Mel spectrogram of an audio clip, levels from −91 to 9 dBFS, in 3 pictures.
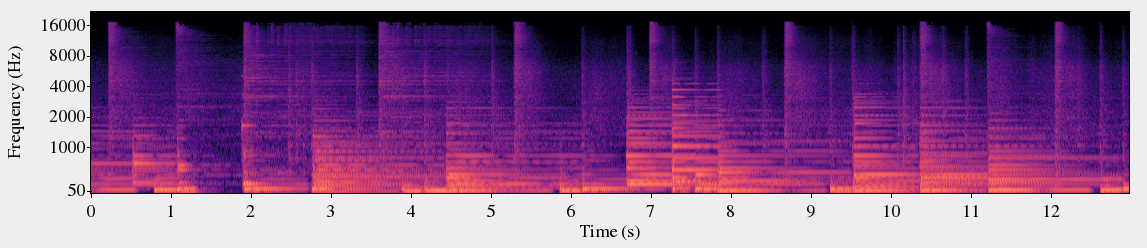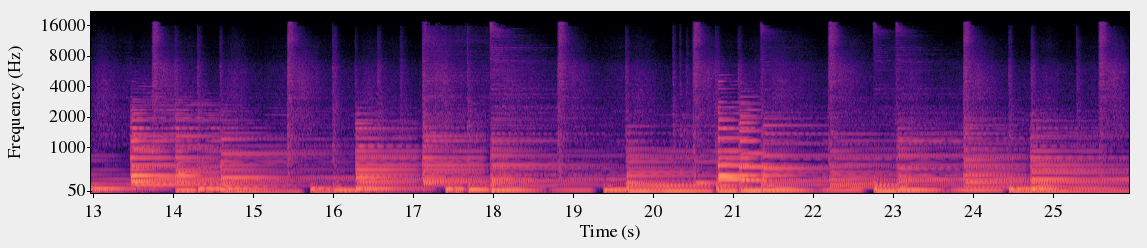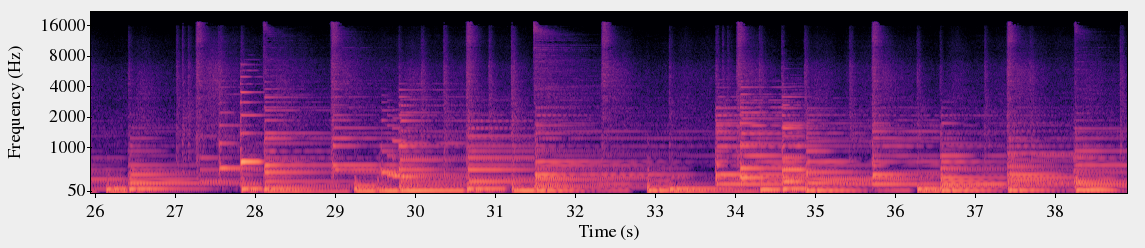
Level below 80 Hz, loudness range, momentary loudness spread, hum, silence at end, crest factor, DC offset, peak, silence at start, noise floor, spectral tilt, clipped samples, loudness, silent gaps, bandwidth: -28 dBFS; 3 LU; 10 LU; none; 0 s; 18 dB; under 0.1%; -4 dBFS; 0 s; -48 dBFS; -7 dB/octave; under 0.1%; -24 LUFS; none; 17.5 kHz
